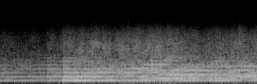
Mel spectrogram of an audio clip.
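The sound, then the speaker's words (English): Propeller-driven planes, one climbing upward among three Japanese aircraft, give a loud, steady engine drone with a strong harmonic hum that steps up in loudness partway through and then holds, with no voices. “As the three Japanese planes head into the clouds, Woody sends his plane soaring upwards.”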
